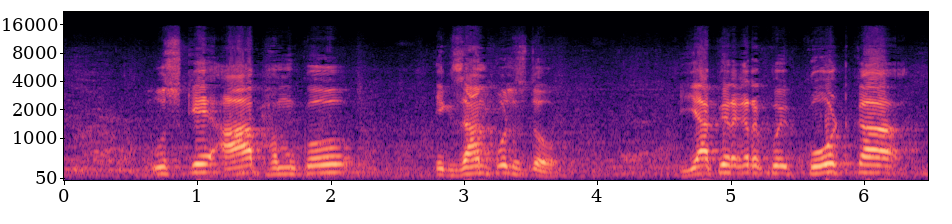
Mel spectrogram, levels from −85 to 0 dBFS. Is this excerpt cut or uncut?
uncut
